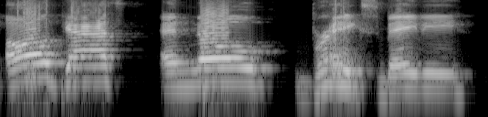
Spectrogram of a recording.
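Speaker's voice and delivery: slow, loud stretched slogan; drawn out. Real, not acted. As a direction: stretch every word of the slogan. Slowed repeat of catchphrase.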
